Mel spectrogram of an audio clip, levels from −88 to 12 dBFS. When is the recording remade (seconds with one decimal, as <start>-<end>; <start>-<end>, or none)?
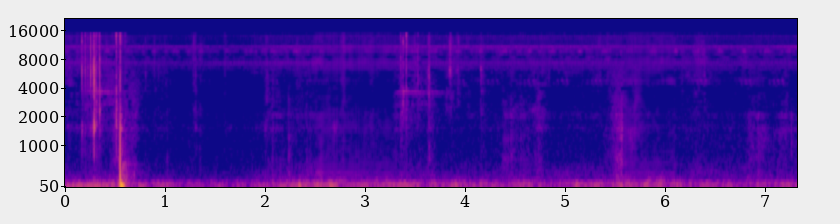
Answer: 2.5-3.3; 5.6-6.1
